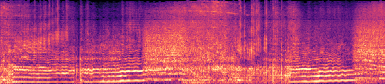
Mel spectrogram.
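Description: Tyres hiss and crunch on tarmac as a rally car passes.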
